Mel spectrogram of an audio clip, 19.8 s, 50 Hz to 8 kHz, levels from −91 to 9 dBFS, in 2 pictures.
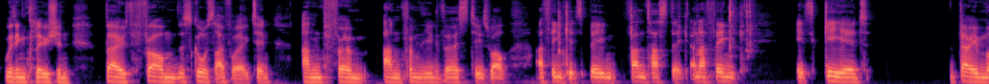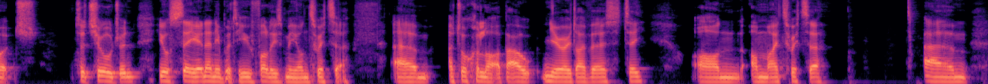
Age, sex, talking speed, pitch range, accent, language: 20-39, male, 160 wpm, 110-120 Hz, British, English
